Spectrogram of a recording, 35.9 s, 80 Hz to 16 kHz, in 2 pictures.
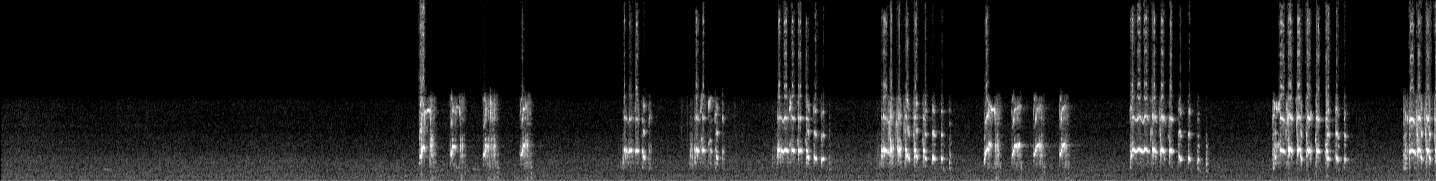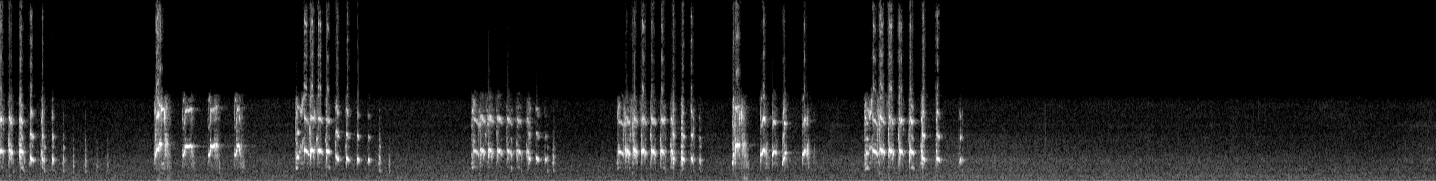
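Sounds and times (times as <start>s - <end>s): steady low hum: 0.0s - 35.9s
eagle chattering calls: 5.2s - 6.8s, 7.7s - 15.2s, 15.9s - 23.0s, 23.8s - 25.0s, 25.6s - 30.1s.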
